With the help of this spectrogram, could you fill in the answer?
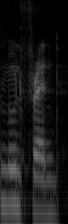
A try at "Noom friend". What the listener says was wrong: No, no, no, not Moon friend. Noom friend.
